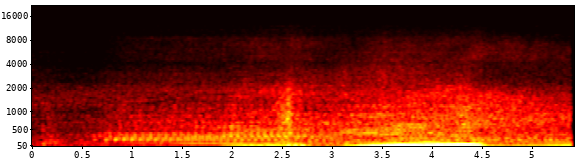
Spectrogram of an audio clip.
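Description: Volkswagen Tiguan SUV pulling away from a standstill and accelerating, its engine getting louder. The engine note drops back about four and a half seconds in.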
